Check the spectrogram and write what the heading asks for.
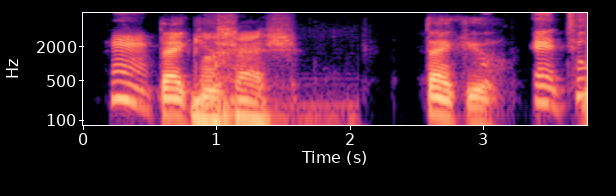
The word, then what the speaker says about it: Nachash: Well, let's pronounce the word. Watch. Strong's H5172. Nachash. Thank you. Nachash.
